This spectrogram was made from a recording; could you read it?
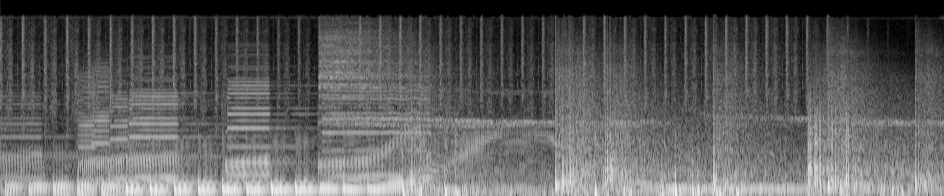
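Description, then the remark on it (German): Fireworks bursting in a loud, dense barrage, with crackling pops, sharp booms and rising whistles overlapping continuously, plus tonal bands that sound like sustained music underneath. “Das ist kein Gewitter, sondern nur ein Feuerwerk.”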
